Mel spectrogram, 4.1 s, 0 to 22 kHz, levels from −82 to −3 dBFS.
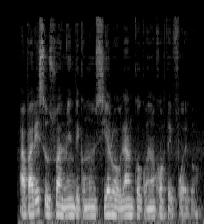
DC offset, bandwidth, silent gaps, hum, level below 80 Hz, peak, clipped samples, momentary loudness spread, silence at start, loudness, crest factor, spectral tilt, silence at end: under 0.1%; 16.5 kHz; none; none; -56 dBFS; -10 dBFS; under 0.1%; 10 LU; 0.35 s; -27 LUFS; 16 dB; -6.5 dB/octave; 0.1 s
